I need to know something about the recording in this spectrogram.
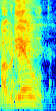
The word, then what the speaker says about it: Albrieu: ¿cómo lo pronunciaba? Albrieu. Abrieu. Sí, Abrieu.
